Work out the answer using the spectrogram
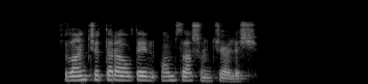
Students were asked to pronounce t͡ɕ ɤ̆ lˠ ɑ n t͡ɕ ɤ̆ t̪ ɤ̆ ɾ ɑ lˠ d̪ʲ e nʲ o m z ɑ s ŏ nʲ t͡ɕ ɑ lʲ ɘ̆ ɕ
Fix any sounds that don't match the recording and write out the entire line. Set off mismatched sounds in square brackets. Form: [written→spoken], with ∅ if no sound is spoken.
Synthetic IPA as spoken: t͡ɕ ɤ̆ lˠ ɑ n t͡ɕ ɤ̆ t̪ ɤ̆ ɾ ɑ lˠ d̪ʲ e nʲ o m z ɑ [s→ʂ] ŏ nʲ t͡ɕ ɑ lʲ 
